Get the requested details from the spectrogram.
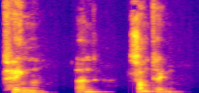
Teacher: Word initial /θ/ may also be replaced by /t/, but only in the word thing and in pronouns containing thing. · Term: th-stopping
